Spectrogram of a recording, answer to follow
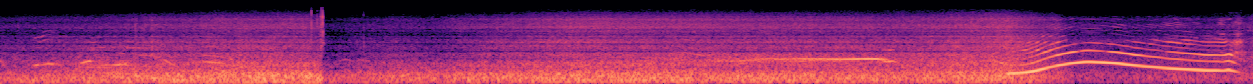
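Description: Shallow surf washing and churning in a steady rush, with wind buffeting the microphone. Near the end a child gives one loud "Woo!" that rises and then falls in pitch as the foam washes over.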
